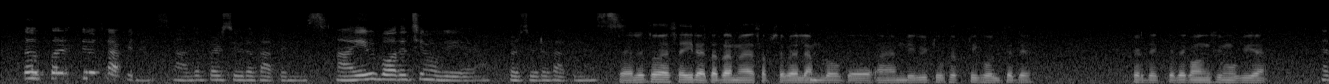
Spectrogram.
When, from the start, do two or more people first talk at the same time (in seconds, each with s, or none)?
none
